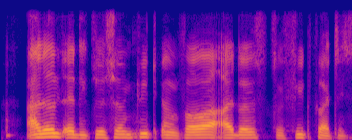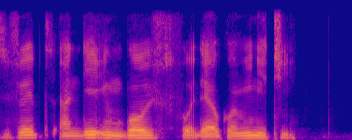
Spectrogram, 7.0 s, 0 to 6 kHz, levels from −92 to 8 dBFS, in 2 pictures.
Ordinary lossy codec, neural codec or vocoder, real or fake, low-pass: none; codec, 32 kHz, 1.9 kbps, SNAC; fake; 5.4 kHz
